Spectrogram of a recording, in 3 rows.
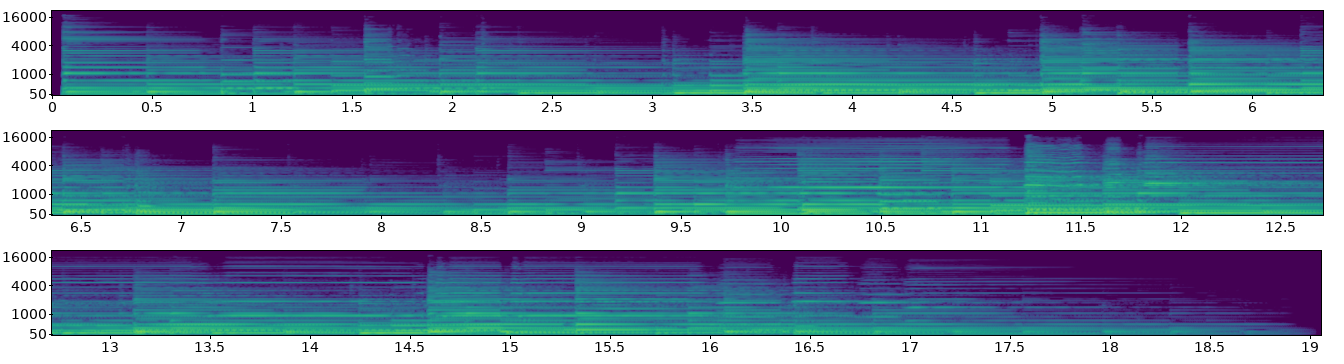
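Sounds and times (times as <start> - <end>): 
guitar: 0.0 - 19.0
harmonica: 9.3 - 18.7.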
